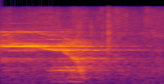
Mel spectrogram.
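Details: Rutting bull elk in a west yard, where he also rakes grass with his antlers, holding a shrill sustained whistle that slides downward into a lower wavering tone and fades away.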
